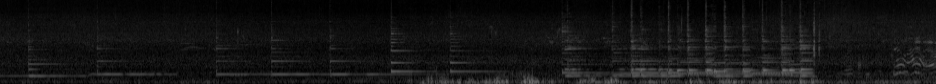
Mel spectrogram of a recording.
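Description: Ukulele with its four strings plucked one at a time, each note ringing about a second, as a tuning check. Then strummed chords, several strums a second, for about three and a half seconds, stopping about two seconds before the end.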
